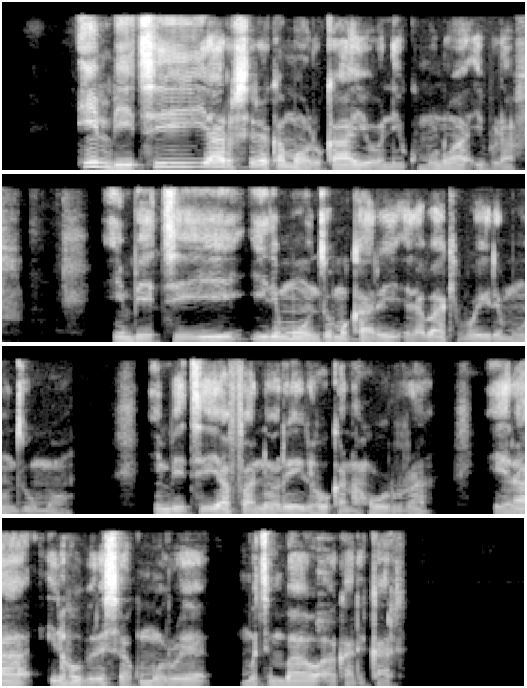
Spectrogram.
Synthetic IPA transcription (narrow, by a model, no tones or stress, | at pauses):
imbit͡sijaɾuʃiɾe̞kamolukajo̞nikumunwaiβulafu̥ | imbit͡sijːɾimuːnzumukaɾie̞ɾaβakiβoiɾe̞muːnzumo | imbit͡sijafanoɾeiɾixukanaxoɾuɾa | eɾaiɾixoβiɾesiɾakumuɾwe | umut͡simbawoakaɾikaɾi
